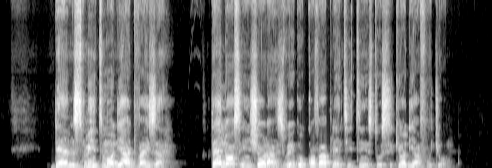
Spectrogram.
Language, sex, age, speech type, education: Nigerian Pidgin, male, 15-29, spontaneous, tertiary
